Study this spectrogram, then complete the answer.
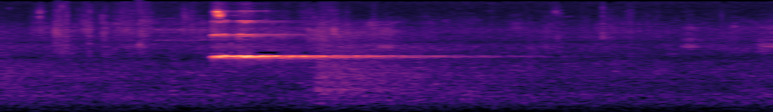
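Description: A referee blows a whistle.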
